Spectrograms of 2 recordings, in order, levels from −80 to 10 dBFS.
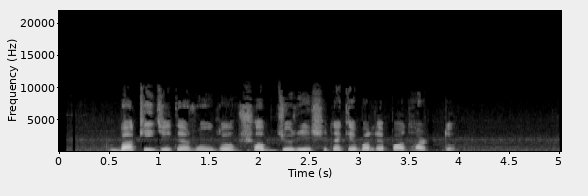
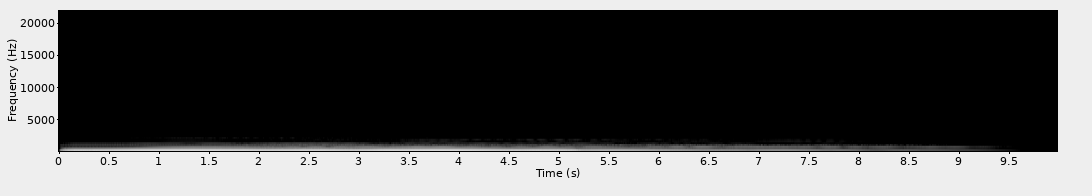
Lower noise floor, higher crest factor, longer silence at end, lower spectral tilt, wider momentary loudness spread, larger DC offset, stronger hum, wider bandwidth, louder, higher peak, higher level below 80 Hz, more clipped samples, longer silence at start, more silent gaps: second, -54 dBFS vs -78 dBFS; first, 24 dB vs 12 dB; second, 1.05 s vs 2.7 s; second, -5 dB/octave vs -18.5 dB/octave; second, 12 LU vs 15 LU; neither; neither; first, 10.5 kHz vs 1.2 kHz; second, -23 LUFS vs -12 LUFS; about the same, -2 dBFS vs -2 dBFS; about the same, -52 dBFS vs -48 dBFS; neither; first, 0.5 s vs 0 s; neither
